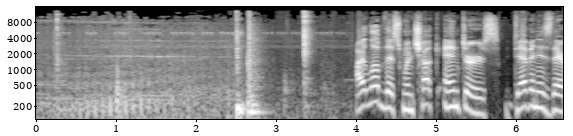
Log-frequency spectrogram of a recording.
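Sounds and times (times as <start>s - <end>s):
helicopter rotor chop: 0.0s - 2.6s
sharp knocks or thuds: 2.5s - 3.5s
speech: 4.0s - 6.5s.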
